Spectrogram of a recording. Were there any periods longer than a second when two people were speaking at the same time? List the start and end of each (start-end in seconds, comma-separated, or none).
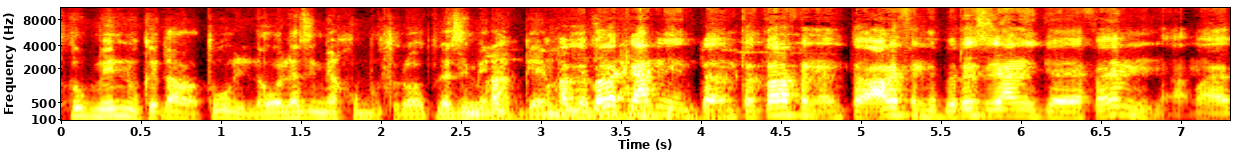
2.6-4.2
